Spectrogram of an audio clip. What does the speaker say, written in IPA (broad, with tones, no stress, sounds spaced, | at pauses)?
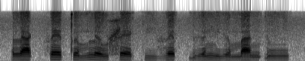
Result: l a˨˩ k̚ f ɛ˧ t̪ ə˨˩˦ m l ə˨˩˦ w ʂ ɛ˨˩˦ k i˨˩ v ɛ˦˥ p̚ ɓ ɨ˧˥ ə̯ n i˨˩ ə̯ m a˨˩ n ɗ u˧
